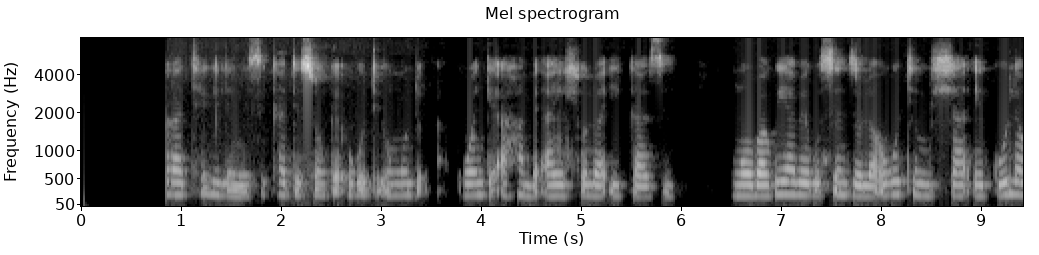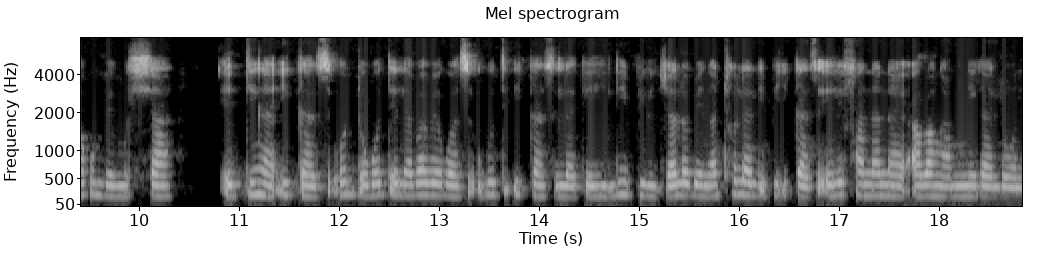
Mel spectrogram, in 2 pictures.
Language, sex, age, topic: North Ndebele, female, 50+, health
